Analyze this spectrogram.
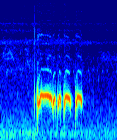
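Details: Lure call of a female zebra dove, used to attract birds: one sustained coo running into three quick, evenly spaced short coos, each pure and mid-pitched, with faint low rumble underneath.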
